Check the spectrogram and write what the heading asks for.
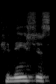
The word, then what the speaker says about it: Canisius: minus 12 against Canisius Canisius is how you pronounce the school okay Tito I would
